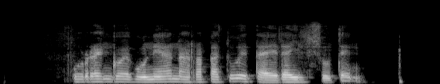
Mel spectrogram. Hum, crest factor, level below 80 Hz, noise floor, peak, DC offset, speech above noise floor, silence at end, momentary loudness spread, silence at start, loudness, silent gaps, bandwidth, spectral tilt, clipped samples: none; 16 dB; -60 dBFS; -69 dBFS; -4 dBFS; under 0.1%; 51 dB; 0.4 s; 9 LU; 0.75 s; -19 LUFS; none; 7.2 kHz; -8 dB/octave; under 0.1%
